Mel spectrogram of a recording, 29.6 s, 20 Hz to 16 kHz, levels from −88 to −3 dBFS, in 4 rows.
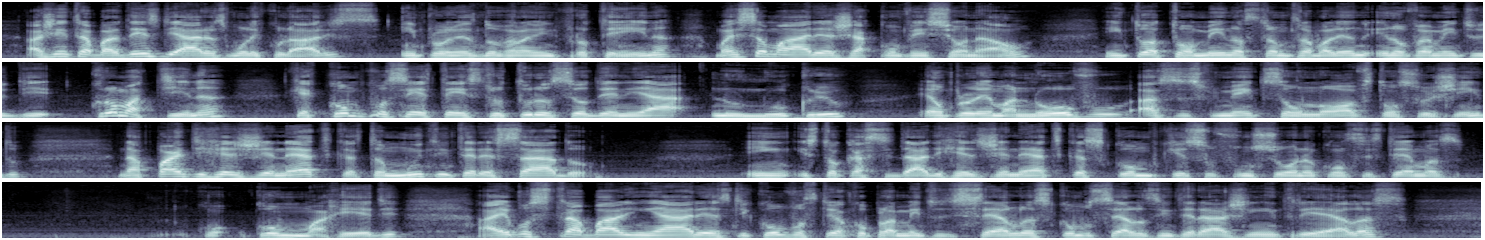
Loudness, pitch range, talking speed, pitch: -17 LUFS, 95-120 Hz, 180 wpm, 110 Hz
